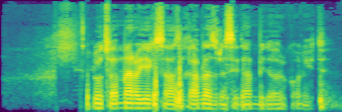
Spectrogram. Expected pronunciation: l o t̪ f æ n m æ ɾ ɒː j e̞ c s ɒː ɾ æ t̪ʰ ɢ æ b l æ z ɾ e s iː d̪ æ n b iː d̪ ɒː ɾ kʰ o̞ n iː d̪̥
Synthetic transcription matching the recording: l o t̪ f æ n m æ ɾ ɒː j e̞ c s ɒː æ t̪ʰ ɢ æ b l æ z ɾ e s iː d̪ æ n b iː d̪ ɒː ɾ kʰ o̞ n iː d̪̥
